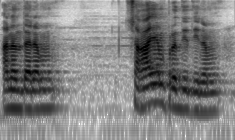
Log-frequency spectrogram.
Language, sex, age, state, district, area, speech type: Sanskrit, male, 45-60, Kerala, Thrissur, urban, spontaneous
